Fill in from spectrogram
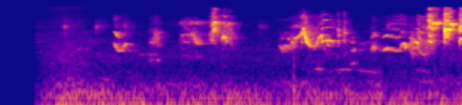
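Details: A captive superb starling in a zoo aviary at BIOPARC Valencia, Spain, gives a rambling, continuous, high-pitched song of quick chirps, squeaky whistles and scratchy notes over a low background hum.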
